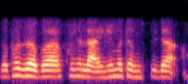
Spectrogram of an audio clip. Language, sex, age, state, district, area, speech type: Manipuri, female, 30-45, Manipur, Imphal East, rural, conversation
